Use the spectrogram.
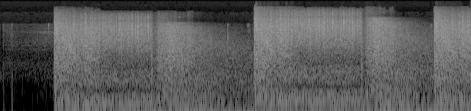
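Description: Rocket explosions in the video game GTA San Andreas: a sudden loud broadband blast after a quiet start, then a sustained rumbling roar with fresh bursts layered in roughly every second or two, no voices.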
